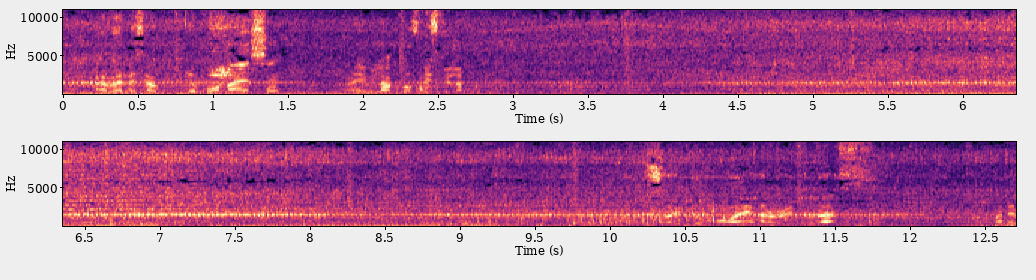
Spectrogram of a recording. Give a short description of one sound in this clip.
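A motor scooter engine hums steadily while riding.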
